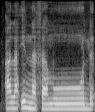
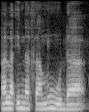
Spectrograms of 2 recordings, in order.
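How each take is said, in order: First: The final word ends on a consonant, no vowel. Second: The final word ends with an added a vowel. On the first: The speaker calls it right. "Kalau kita berhenti ala inna samud, tetap tidak dibaca" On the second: The speaker calls it wrong. "bukan ala inna samuda"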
